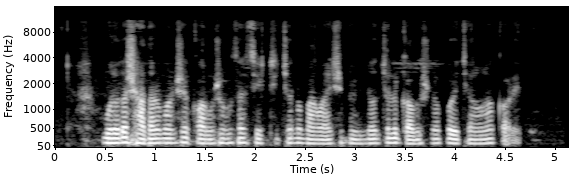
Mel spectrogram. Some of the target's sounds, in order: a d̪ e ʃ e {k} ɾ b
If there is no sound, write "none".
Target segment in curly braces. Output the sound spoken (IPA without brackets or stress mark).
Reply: none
